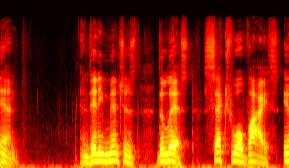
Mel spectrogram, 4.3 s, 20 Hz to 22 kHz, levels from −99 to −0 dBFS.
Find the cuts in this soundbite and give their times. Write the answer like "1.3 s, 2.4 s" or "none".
none

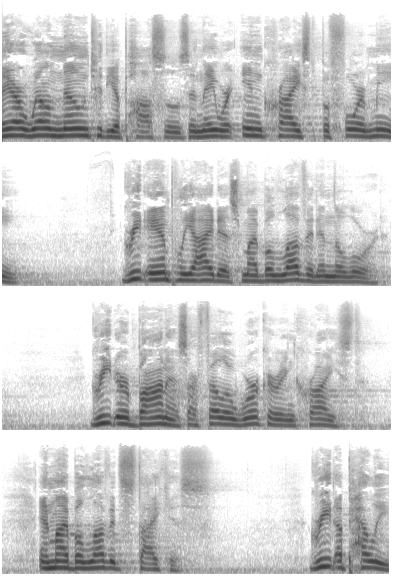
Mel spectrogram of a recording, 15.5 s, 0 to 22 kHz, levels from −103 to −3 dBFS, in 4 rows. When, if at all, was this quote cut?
none

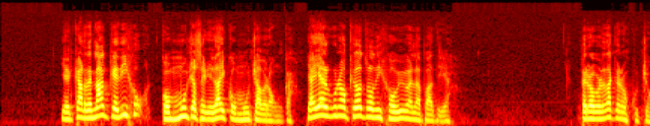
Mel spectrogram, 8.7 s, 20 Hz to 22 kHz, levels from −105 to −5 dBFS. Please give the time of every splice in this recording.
2.0 s, 4.0 s, 7.5 s

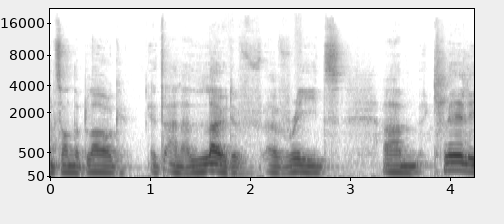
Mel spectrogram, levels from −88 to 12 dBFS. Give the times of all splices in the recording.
none

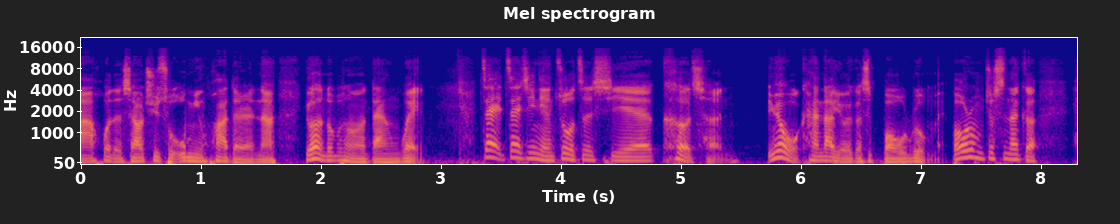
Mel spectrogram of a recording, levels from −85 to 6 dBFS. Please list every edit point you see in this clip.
5.7 s

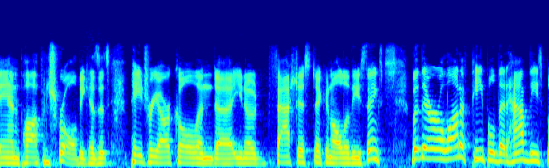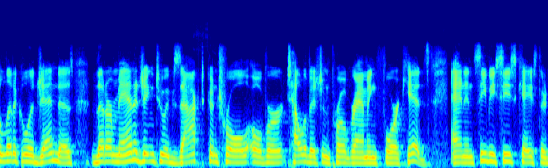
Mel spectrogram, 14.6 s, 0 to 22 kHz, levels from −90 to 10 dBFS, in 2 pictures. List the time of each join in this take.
none

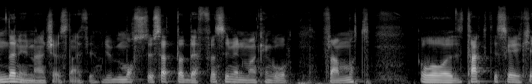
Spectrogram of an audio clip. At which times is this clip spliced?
1.0 s

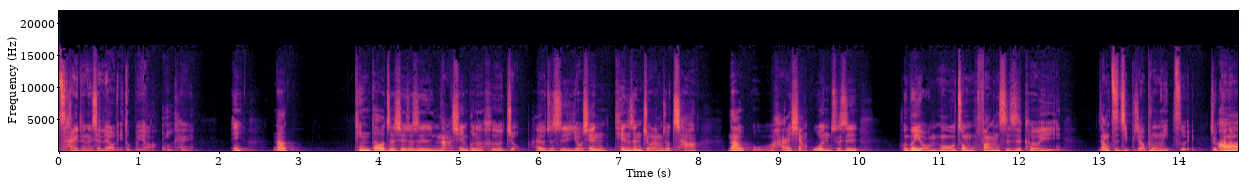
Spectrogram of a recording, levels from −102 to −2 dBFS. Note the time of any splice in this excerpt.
1.3 s

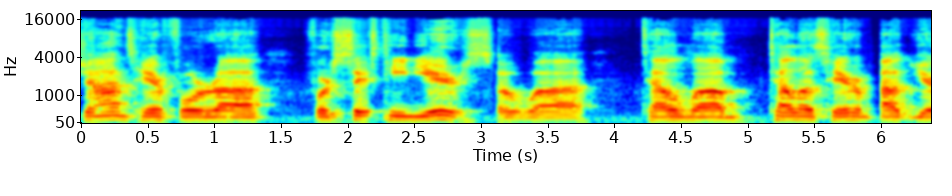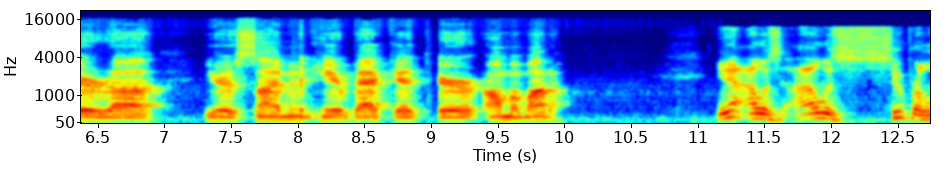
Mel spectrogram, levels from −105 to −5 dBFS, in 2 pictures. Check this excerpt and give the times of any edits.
5.1 s

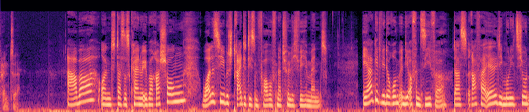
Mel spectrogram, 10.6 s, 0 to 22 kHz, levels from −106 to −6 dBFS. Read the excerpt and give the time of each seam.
9.0 s

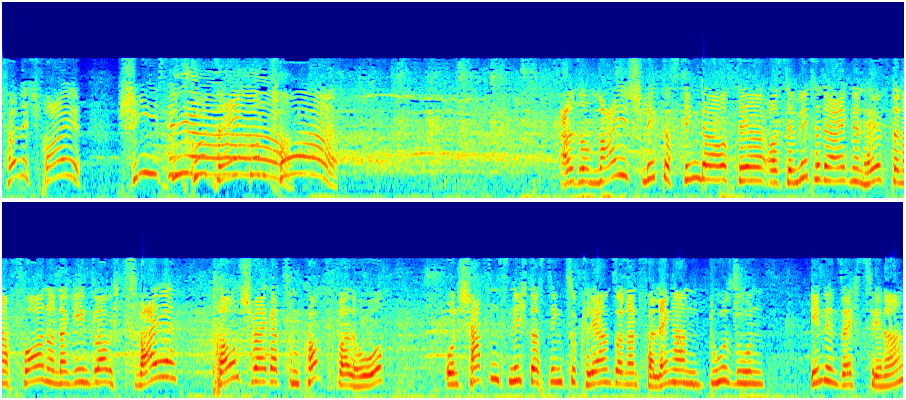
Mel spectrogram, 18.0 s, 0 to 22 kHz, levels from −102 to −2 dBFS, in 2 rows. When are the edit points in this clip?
none

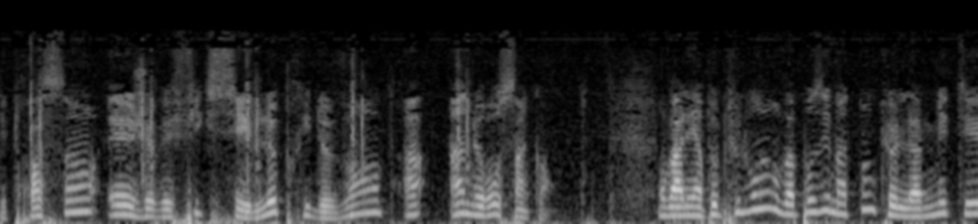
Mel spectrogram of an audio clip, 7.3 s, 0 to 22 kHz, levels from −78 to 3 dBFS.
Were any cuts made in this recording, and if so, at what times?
4.9 s

